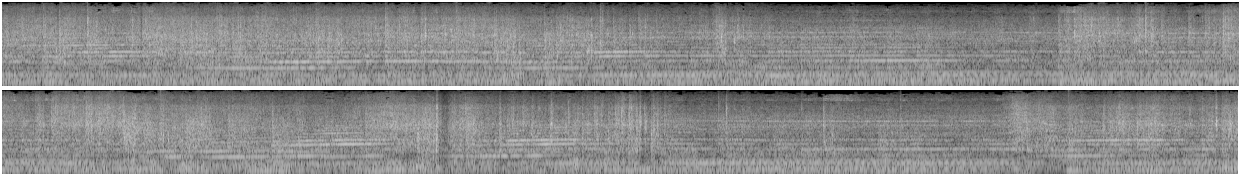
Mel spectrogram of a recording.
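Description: A loud diesel engine roars steadily and changes pitch as it works.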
